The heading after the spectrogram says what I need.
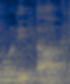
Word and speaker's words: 멋있다: 얘도 원래 발음은 멋있다가 돼야 돼. 맞죠? 멋있다. 그런데 이제 멋있다도 되지만 멋있다도 됩니다. 맞죠? 자, 그래서 얘는 둘 다 허용이다 라는 거 좀 알아만 두면 됩니다.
